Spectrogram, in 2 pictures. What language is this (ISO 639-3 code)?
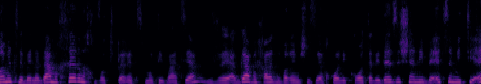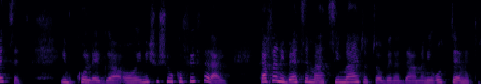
heb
